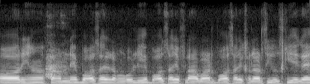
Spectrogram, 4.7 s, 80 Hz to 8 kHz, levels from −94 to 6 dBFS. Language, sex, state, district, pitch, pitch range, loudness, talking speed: Hindi, male, Odisha, Nuapada, 135 Hz, 130-135 Hz, -14 LUFS, 195 wpm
